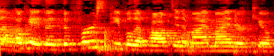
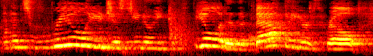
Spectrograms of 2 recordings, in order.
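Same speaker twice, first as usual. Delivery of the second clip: speaking way up high; 8 semitones higher than usual. Shown as a demonstration. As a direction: push the voice way up into your head. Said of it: "speaking way up here".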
